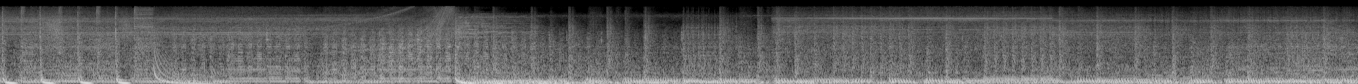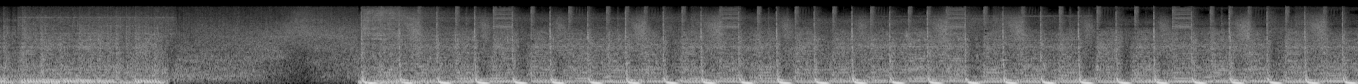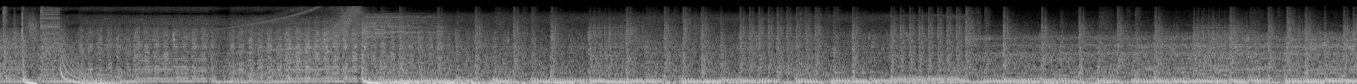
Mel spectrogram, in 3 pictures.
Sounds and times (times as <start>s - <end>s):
Music: 0.0s - 40.7s.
